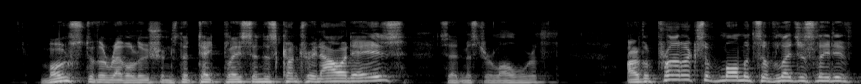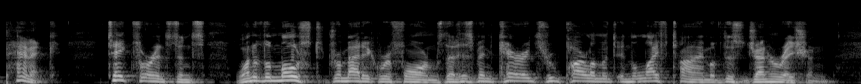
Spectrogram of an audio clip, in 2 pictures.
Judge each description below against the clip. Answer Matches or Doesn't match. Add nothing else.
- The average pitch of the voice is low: Matches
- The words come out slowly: Doesn't match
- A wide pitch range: Matches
